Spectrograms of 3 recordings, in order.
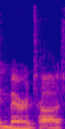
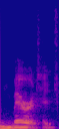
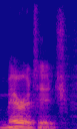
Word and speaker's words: Meritage: the sterling vendors collected meritage meritage is a portmanteau it's a fun word to say a portmanteau being the combination of the word merit and heritage as in meritage the reason that this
